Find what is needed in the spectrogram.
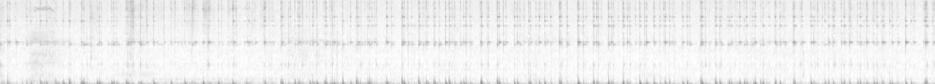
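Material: Ceramic.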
